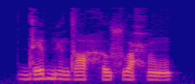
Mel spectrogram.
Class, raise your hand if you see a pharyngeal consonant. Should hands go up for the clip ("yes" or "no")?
yes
